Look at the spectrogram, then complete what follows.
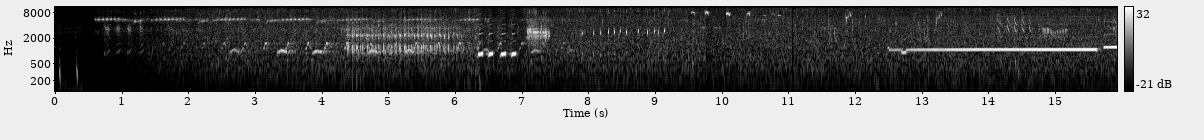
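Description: Pondside chorus of frogs, insects and birds calling: chirps, trills and croaks overlapping. A long steady whistled tone comes in about three-quarters of the way through.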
